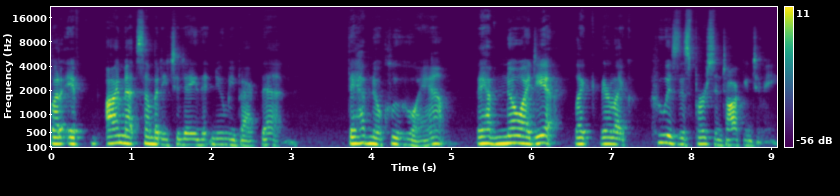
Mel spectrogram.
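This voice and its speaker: An animated tone at a moderate pace. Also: woman, fairly low pitch for a woman, ordinary pitch variation. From Canada, Toronto. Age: 60s. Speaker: oracle card reader and spiritual teacher. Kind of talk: interview, personal story. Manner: animated, with frequent restarts and fillers.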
